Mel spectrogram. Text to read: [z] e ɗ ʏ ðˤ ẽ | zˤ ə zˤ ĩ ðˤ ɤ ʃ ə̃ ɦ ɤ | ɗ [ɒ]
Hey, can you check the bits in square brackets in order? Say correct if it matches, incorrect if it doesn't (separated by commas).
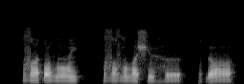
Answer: incorrect, correct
